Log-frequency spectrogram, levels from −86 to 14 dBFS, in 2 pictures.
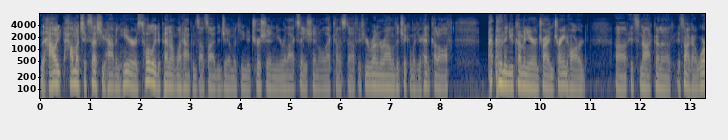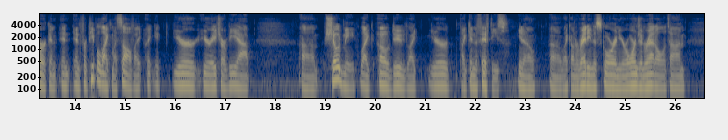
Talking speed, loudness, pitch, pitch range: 225 wpm, -26 LUFS, 115 Hz, 105-125 Hz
